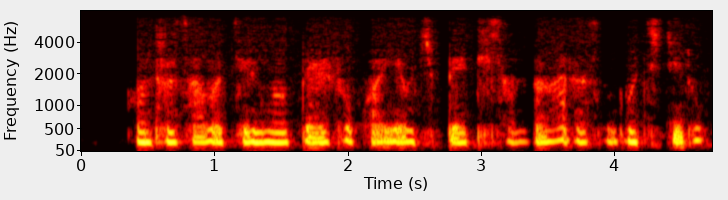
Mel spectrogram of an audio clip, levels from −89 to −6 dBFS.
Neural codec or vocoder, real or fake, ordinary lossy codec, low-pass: codec, 16 kHz, 16 kbps, FreqCodec, larger model; fake; AAC, 32 kbps; 7.2 kHz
